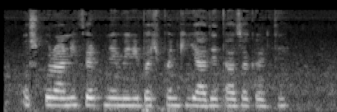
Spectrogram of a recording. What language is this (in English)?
Urdu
